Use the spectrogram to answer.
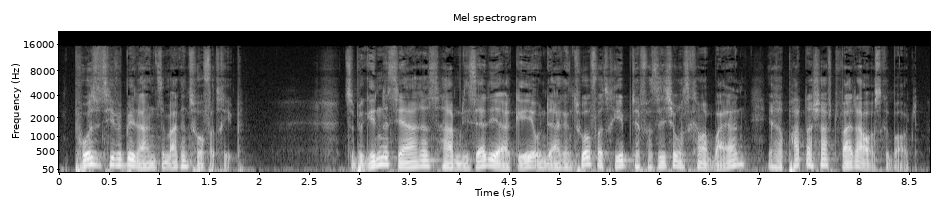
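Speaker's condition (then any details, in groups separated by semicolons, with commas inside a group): No condition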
